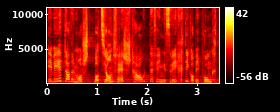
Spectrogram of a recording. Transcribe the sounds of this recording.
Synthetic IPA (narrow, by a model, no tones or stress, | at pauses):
ɪʋɪtɑdəɾmɔt͡sjoːnfɛʃthɑltəfɪŋːisʋɪχtɪɡɔbipʰʊŋkt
